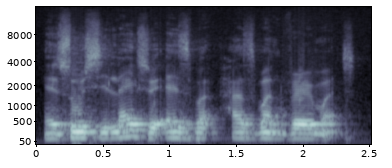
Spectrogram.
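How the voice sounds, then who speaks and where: An actor with a West African accent playing a married suitor in dramatized novel dialogue, hesitant, coaxing and earnest. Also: male voice, lowish voice, fairly even intonation, normal speed, mellow, close to an everyday voice. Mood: insistent. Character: smooth-talking married suitor, hesitant yet insistent husband.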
